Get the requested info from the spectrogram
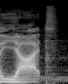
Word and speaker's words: yacht: It's Y-A-C-H-T. It's like yacht. All right. But the C-H is silent. Yacht.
